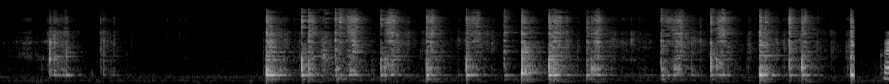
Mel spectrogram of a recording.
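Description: Dried red chilies dry-roast in a pan for idli podi, a spoon scraping and clinking against the metal in quick, uneven strokes, sparse at first and then busy and rhythmic, close and clear without voices.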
